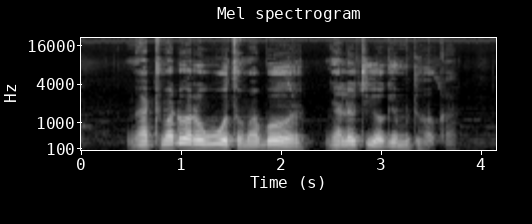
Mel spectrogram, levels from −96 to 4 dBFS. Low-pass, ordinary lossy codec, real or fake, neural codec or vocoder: none; none; real; none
